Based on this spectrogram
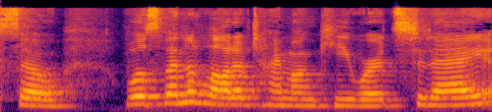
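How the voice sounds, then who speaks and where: The words come at a very fast pace with fairly even intonation. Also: woman. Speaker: marketing director. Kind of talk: webinar presentation.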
